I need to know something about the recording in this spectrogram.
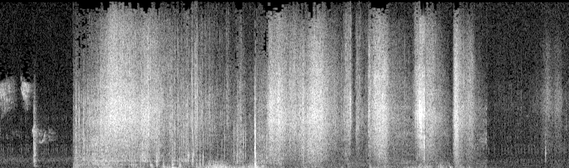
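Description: Wood shavings rustle and crunch as they are poured and stirred by hand.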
